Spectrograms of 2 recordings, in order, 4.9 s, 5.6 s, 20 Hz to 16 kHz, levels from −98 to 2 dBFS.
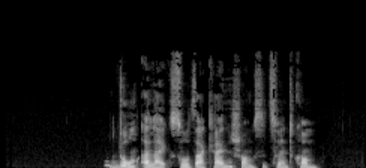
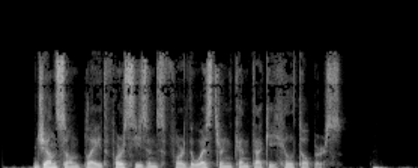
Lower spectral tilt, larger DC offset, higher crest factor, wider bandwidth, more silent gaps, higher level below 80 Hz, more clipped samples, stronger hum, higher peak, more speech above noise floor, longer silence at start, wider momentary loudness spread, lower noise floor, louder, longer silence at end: first, -6.5 dB/octave vs -5 dB/octave; neither; about the same, 20 dB vs 20 dB; about the same, 11.5 kHz vs 11.5 kHz; neither; second, -76 dBFS vs -50 dBFS; neither; neither; about the same, -6 dBFS vs -6 dBFS; first, 57 dB vs 27 dB; first, 1.4 s vs 0.45 s; second, 13 LU vs 16 LU; first, -81 dBFS vs -52 dBFS; about the same, -25 LUFS vs -26 LUFS; first, 0.65 s vs 0.5 s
